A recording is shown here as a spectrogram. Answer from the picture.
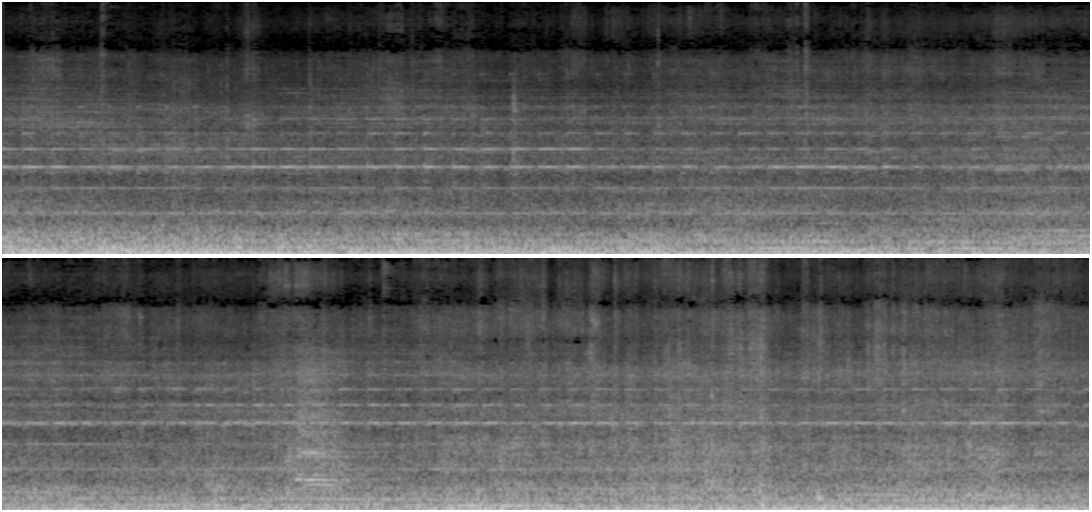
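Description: Freight cars of a slowing Union Pacific manifest train rolling past with a steady low rumble, their brakes squealing in several steady high tones.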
